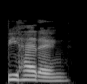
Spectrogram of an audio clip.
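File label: "beheading", en, uk British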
